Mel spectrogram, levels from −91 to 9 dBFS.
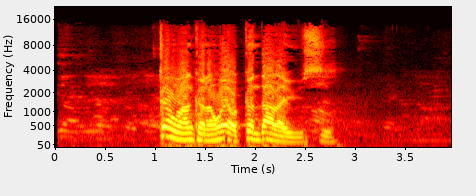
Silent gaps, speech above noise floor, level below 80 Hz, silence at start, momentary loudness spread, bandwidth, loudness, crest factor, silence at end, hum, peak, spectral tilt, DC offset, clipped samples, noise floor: none; 37 dB; -44 dBFS; 0.05 s; 9 LU; 15 kHz; -12 LUFS; 12 dB; 1.15 s; none; -2 dBFS; -4 dB/octave; under 0.1%; under 0.1%; -49 dBFS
